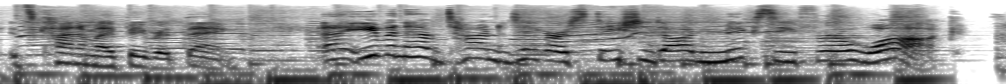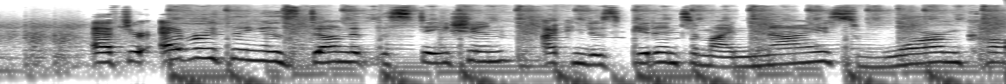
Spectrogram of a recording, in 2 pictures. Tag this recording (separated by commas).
Speech, Music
